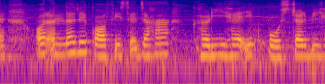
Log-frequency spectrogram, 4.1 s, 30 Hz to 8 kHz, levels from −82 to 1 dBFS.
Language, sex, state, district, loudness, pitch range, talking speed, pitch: Hindi, female, Gujarat, Valsad, -18 LUFS, 195-215 Hz, 175 wpm, 200 Hz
